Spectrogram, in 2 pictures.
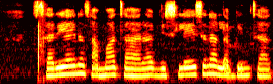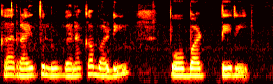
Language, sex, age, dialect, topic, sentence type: Telugu, female, 18-24, Telangana, agriculture, statement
